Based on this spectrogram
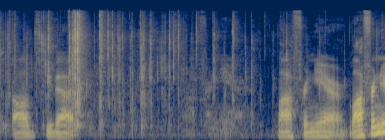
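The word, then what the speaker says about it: Lafrenière: If I hit a Lafreniere, I'll do that. Lafreniere. I'm saying it right. Lafreniere. Right? Yeah, you're doing great.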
